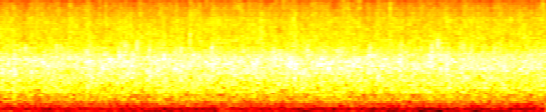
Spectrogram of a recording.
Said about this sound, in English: And back he comes to acknowledge the applause. The orchestra rises to its feet.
